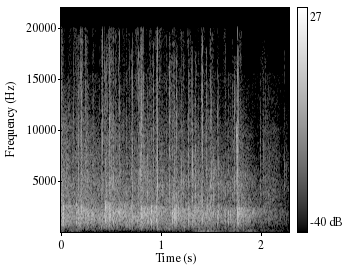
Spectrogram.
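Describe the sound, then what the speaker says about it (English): Audience applause at a pitch contest fills a hall in a steady, moderately loud wash of many hands clapping that fades slightly toward the end. "let's do a proper round of applause"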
